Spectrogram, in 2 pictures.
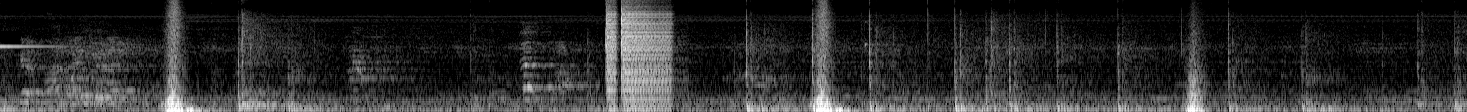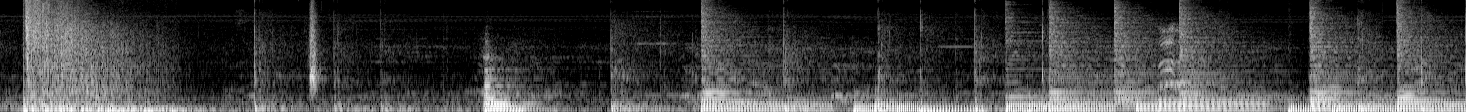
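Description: Basketball bouncing and hitting the hardwood gym court, with several sharp loud thuds, and a brief rush of noise about halfway through. Background music with guitar comes in near the end.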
